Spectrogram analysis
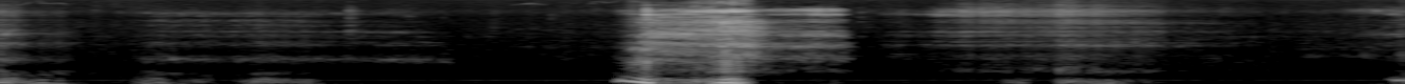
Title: Snoring.....Daisy Duke Bassett Hound 💤💤🐾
